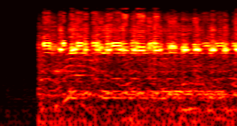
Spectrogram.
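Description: Courier motorcycle engines rumble along a street, a loud, steady droning roar with rhythmic surges that begins abruptly after a brief moment of quiet. No one speaks.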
